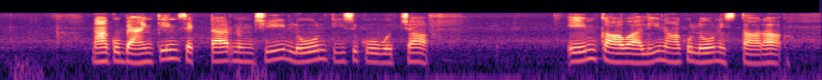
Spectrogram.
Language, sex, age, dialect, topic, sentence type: Telugu, female, 36-40, Telangana, banking, question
